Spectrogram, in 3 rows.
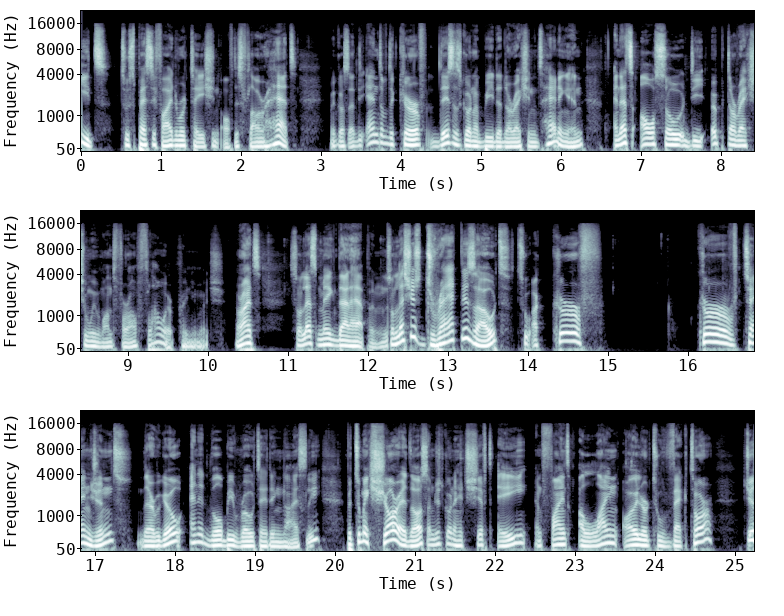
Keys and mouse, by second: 3.3 d, 3.8-6.8 drag, 6.8 d, 6.8 d, 6.9 d, 10.5 ctrl+z, 10.7 ctrl+z, 10.9 ctrl+z, 11.2 ctrl+z, 11.4 ctrl+z, 11.6 ctrl+z, 11.9 ctrl+z, 12.0 ctrl+x, 12.4 shift+middle click, 13.2-18.1 drag, 14.3 u, 18.9 shift+middle click, 19.8 click, 20.9 shift+a, 25.1 click.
